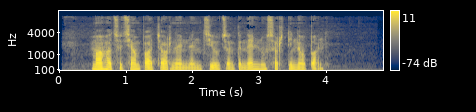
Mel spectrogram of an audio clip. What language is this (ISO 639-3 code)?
hye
